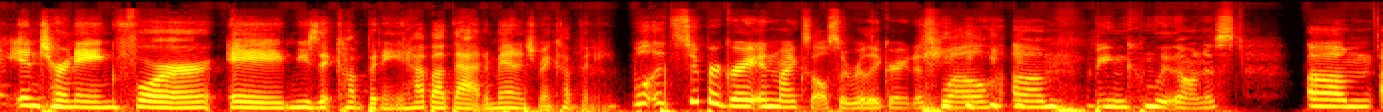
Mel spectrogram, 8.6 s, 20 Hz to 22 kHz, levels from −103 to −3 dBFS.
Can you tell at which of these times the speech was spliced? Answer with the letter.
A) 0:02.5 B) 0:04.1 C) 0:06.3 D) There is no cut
D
